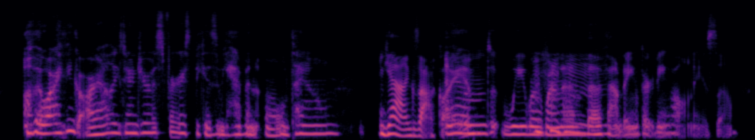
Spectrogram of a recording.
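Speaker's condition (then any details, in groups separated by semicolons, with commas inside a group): No condition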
